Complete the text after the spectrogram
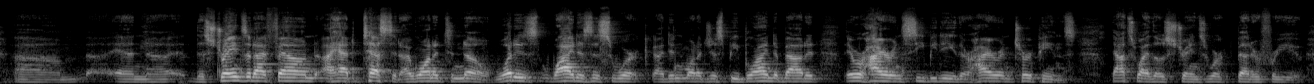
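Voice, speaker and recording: A man with an American accent talks at a moderate pace, fairly high pitch and fairly even intonation, in a normal speaking voice. His loudness swings widely. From Southern California. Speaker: former pro football player. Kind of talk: panel discussion. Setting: stage with audience.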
